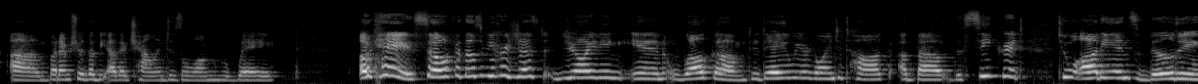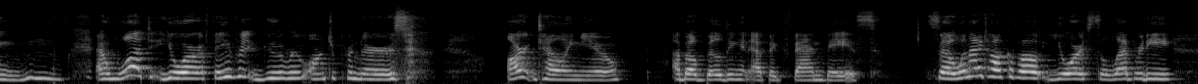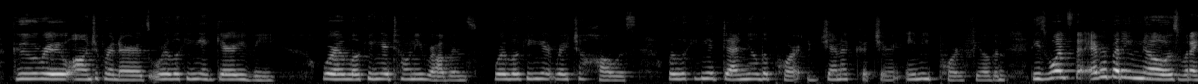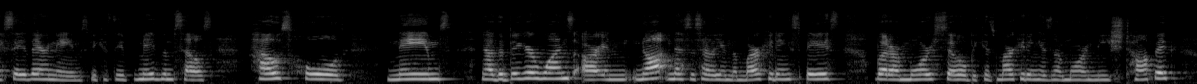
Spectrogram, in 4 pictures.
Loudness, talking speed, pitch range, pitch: -26 LUFS, 155 wpm, 220-275 Hz, 240 Hz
